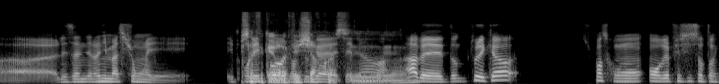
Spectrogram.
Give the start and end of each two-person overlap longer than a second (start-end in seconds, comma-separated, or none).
2.4-4.2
